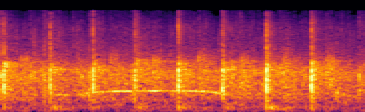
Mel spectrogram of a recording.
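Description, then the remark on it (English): An audience claps steadily in a dense, sustained wash of applause, with a few sharper, louder claps standing out at irregular moments and a faint thin tone humming briefly underneath, applauding a man thanked for his weekly volunteer service. “he deserves a big round of applause”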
